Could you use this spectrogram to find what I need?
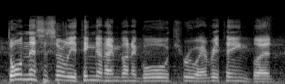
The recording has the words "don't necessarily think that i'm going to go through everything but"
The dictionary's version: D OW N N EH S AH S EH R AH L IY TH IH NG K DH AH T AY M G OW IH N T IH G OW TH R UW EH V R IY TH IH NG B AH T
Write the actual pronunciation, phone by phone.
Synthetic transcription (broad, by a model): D OW N N EH S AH S EH R L IY TH IH NG K DH AH T AY M G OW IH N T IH G OW TH R UW EH V R IY TH IH NG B AH T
